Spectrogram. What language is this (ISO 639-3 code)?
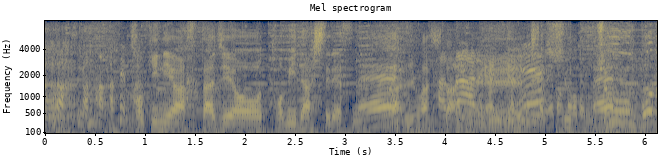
jpn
